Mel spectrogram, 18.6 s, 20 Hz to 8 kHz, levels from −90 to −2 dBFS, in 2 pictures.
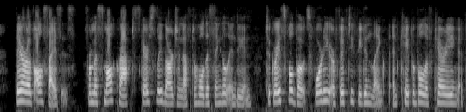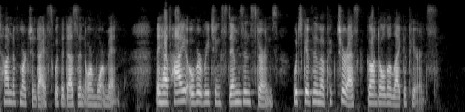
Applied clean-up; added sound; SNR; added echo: none; none; none; none.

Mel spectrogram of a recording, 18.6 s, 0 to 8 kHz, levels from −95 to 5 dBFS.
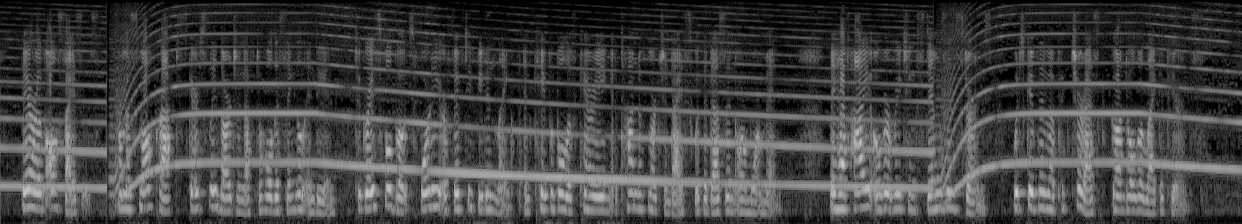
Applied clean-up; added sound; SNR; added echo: none; Siren; 5 dB; reverberation time 0.2 s.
